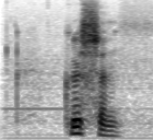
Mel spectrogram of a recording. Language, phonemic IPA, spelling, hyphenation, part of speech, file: Dutch, /ˈkʏsə(n)/, kussen, kus‧sen, verb / noun, Nl-kussen.ogg
- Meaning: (verb) 1. to kiss, to give a kiss to 2. to practice kissing; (noun) 1. pillow, cushion 2. plural of kus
